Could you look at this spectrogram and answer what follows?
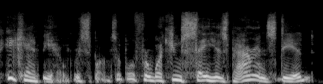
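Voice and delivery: high, insistent plea; fighting tears. A narrator's reading. Bria defending Han to her brother, fighting tears. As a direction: plead his case, holding back tears. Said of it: "fighting not to give in to tears".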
